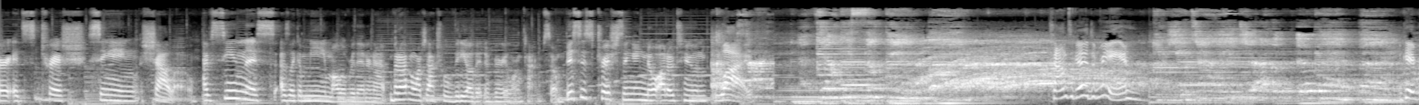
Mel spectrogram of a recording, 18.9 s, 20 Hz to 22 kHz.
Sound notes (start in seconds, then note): 11.8 audience cheers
